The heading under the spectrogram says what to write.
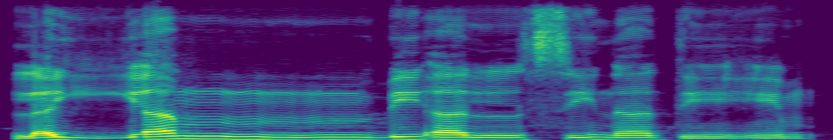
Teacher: اقلاب ہو رہا ہے با کے آنے کی وجہ سے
